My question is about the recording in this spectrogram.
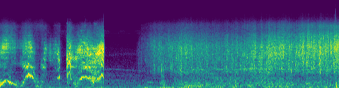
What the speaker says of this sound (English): It's raining hard, ice.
